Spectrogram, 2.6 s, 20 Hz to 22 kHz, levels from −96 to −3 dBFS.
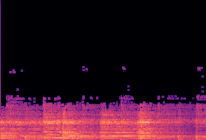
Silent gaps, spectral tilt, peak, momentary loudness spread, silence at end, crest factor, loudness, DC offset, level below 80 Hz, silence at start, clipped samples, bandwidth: none; -2.5 dB/octave; -10 dBFS; 8 LU; 0 s; 16 dB; -24 LUFS; under 0.1%; -60 dBFS; 0 s; under 0.1%; 11.5 kHz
